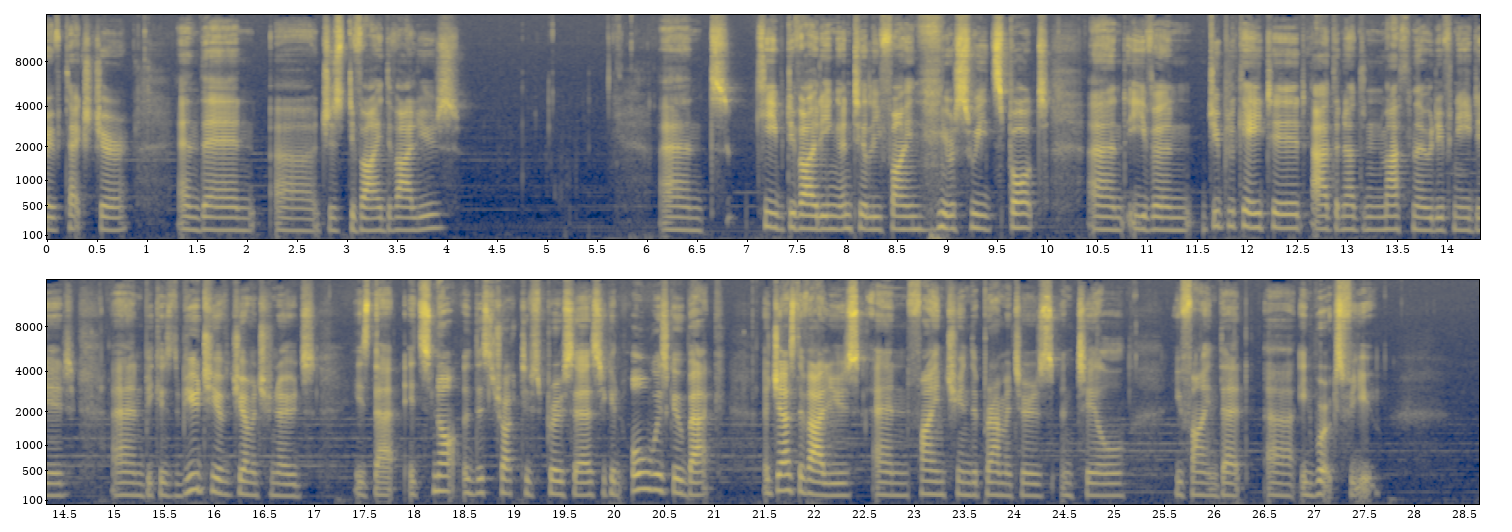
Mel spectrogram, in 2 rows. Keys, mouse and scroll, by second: 1.7 click, 4.5 click, 8.4 click, 9.2 space, 16.1-18.1 scroll up 2, 18.1-19.0 scroll down 2, 19.0 space, 20.0 click, 20.5 click, 21.8 shift+d, 24.3 space, 27.8 space, 28.5 click.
